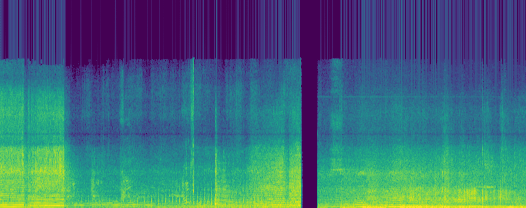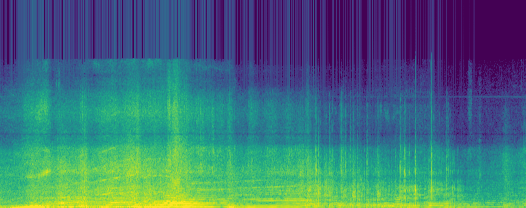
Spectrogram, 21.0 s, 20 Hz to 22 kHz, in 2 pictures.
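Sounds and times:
rally car engine passing by: 4.4 - 21.0.

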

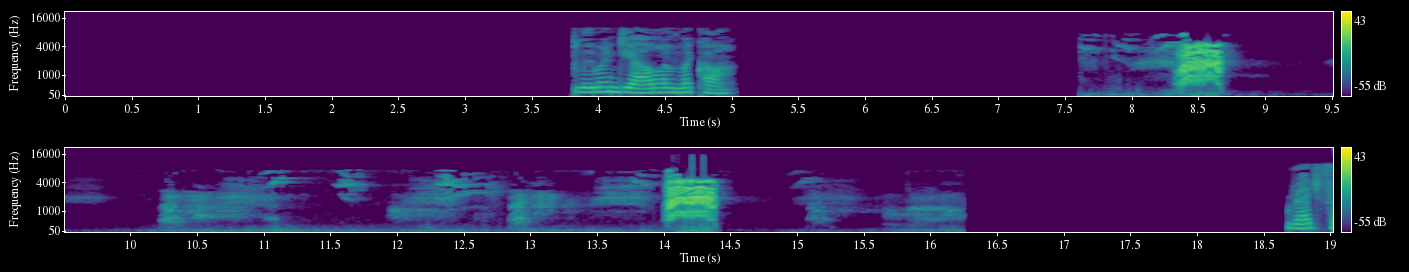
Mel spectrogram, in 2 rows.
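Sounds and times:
parrot squawking: 7.9 - 8.8, 10.3 - 15.4
parrot chatter: 8.0 - 8.7, 12.0 - 14.4.

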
